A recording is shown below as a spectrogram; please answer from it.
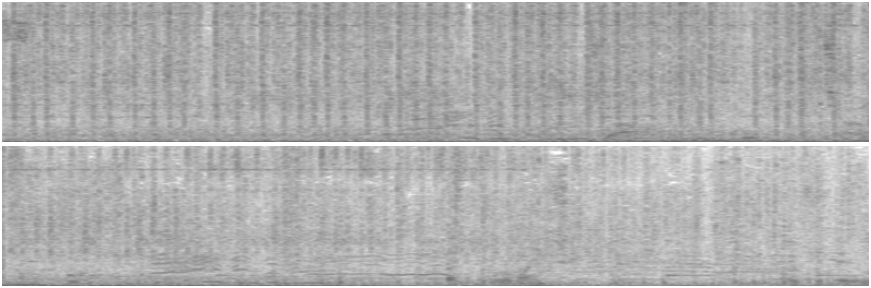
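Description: Dense, continuous gunfire from a CS:GO zombie-escape map as players shoot at a boss, loud and relentless bursts layered with game effects, with voices talking over the shooting.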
